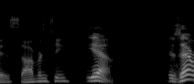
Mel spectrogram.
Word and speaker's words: Sovereignty: Sovereignity or I think that's how you say it. Sovereignty.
